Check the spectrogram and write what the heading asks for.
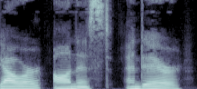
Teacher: the H is completely silent and we glide directly into the vowel sound. This is often because these words entered English from French where the H is not pronounced. · In words like our, honest, and air, the H is completely silent, and we glide directly into the vowel sound.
